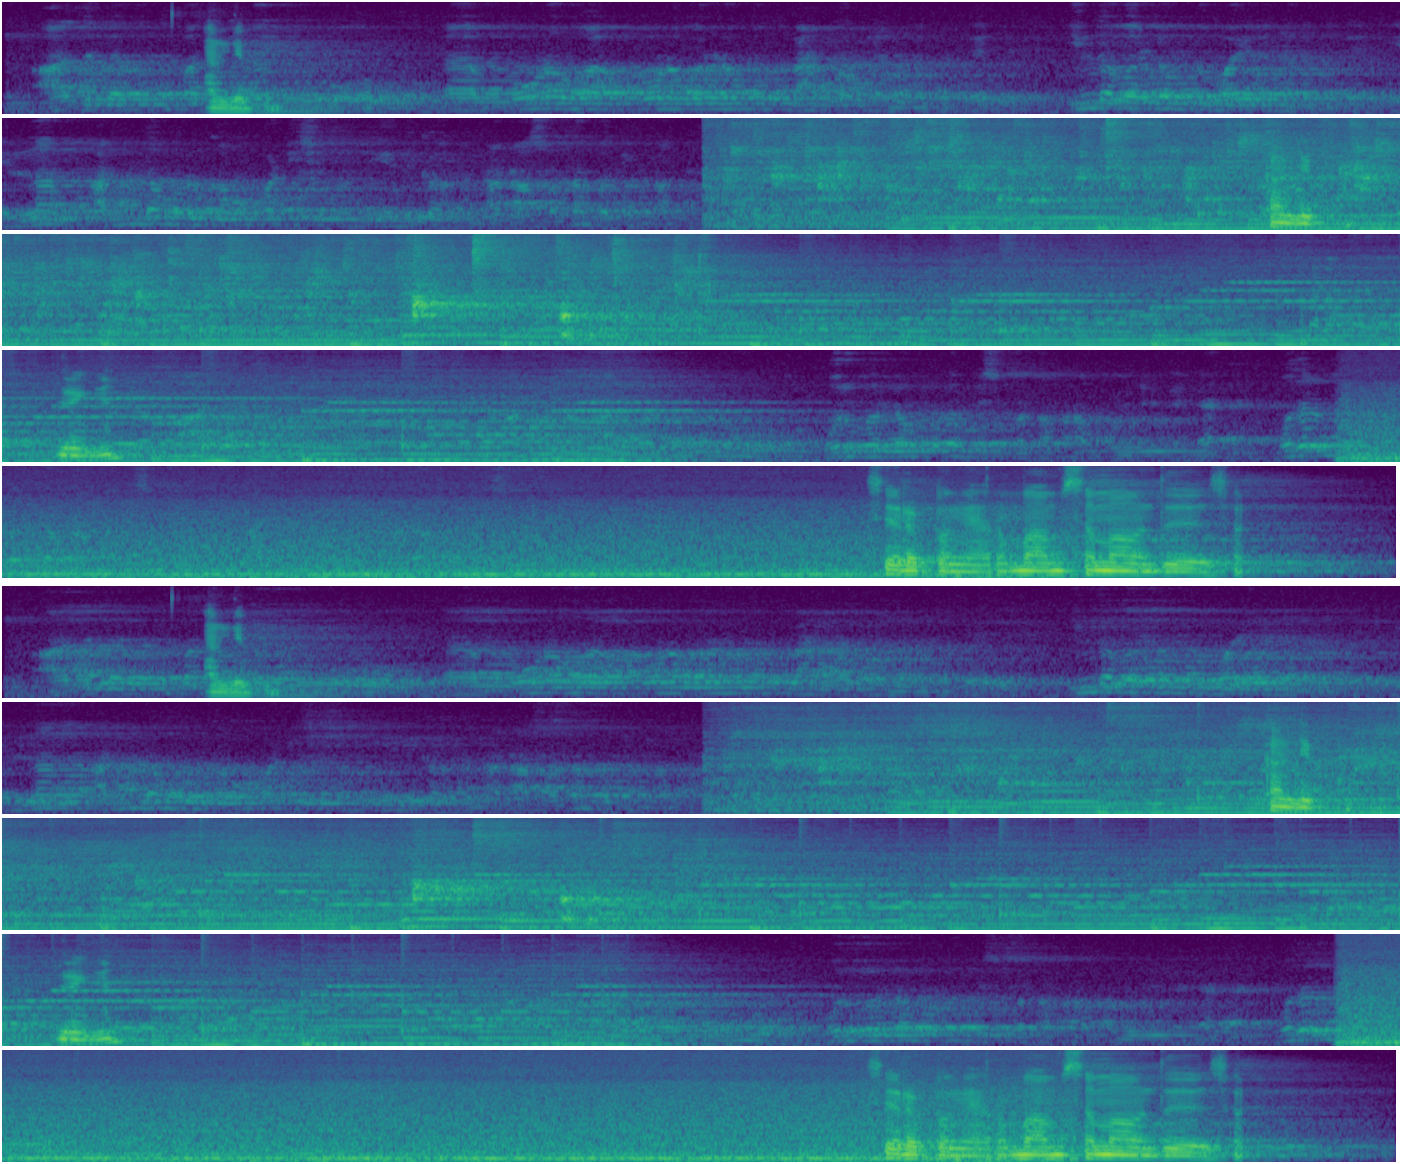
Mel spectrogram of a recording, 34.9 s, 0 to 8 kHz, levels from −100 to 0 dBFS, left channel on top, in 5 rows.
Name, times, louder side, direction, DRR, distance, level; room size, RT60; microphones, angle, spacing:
voice 1, 0.1-1.9 2.2-5.0 5.3-10.4 10.7-12.5 12.9-13.6 14.3-24.8 25.1-30.5, left 1 dB, 85° left, -4 dB, 5.5 m, -51 dB
sound 1, 10.5-17.5, left 3 dB, 65° left, 2.5 m, -39 dB
sound 2, 11.4-24.1, right 1 dB, 90° right, 2.5 m, -40 dB
voice 2, 21.2-21.6 32.3-34.2, right 1 dB, 5° right, 12 dB, 0.4 m, -25 dB
sound 3, 27.6-33.4, right 4 dB, 60° right, 0.5 m, -36 dB
22.5 x 21.0 x 5.7 m, 2.4 s
head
